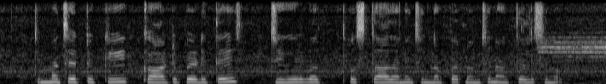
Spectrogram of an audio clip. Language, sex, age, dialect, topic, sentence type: Telugu, female, 18-24, Telangana, agriculture, statement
